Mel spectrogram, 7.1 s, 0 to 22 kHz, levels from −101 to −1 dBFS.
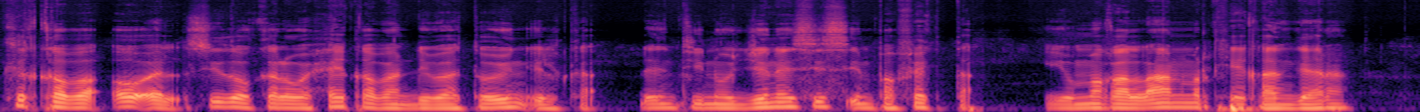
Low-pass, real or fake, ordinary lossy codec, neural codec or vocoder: none; real; none; none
